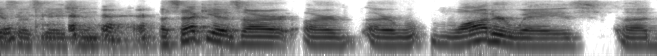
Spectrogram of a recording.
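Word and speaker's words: acequia: this uh a sec yeah that's how you pronounce that word uh aseki Association asekia is our our waterways uh ditches that were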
